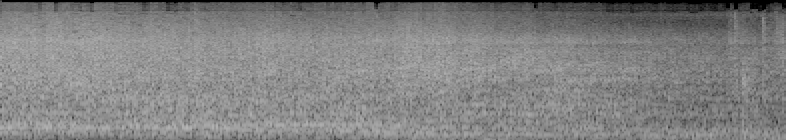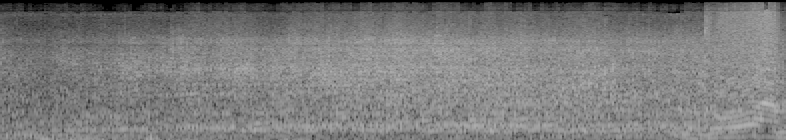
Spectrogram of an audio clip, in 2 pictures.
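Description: Race cars roar off the green flag at a weekly short-track event, a dense, loud wash of engines accelerating together, with a commentator talking over the noise.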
